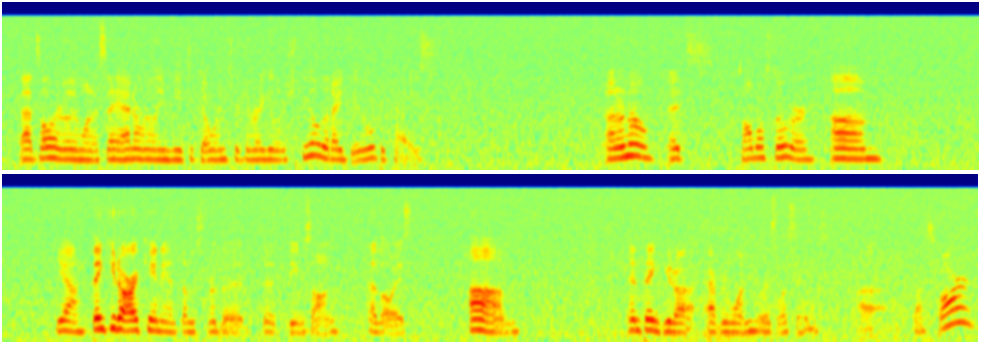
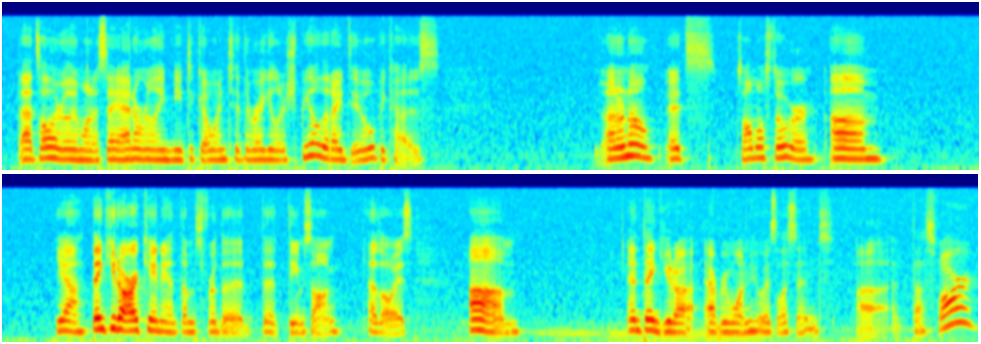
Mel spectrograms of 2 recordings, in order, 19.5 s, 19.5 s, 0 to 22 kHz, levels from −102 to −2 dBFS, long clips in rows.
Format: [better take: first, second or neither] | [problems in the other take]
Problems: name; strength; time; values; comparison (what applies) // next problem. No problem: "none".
second | hiss; loud; throughout; 4 dB below the speech; faint in the second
